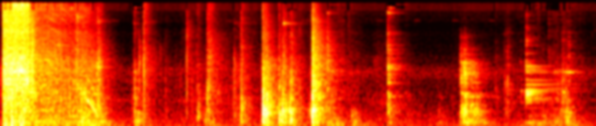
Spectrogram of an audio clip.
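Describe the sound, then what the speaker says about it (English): Stubborn brake bolts on a Dodge Dakota being worked loose with a big bar: scattered metallic clicks, clanks and ratcheting knocks come in irregular bursts with short quiet gaps, close by and with no talking. "We've got a couple stubborn bolts, so I will have to see if I can encourage them to come loose with this big bar."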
